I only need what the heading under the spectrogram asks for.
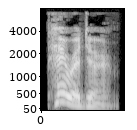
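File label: "periderm", British English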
